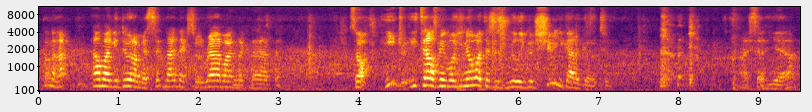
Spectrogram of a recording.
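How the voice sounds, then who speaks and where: A man's voice: high-pitched, expressive, fast, pauses often. A middle-aged man from Ohio telling a self-deprecating, joking personal story to a crowd. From Cincinnati, Ohio, US. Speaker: speaker at a celebration. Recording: distant mic, noisy hall.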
